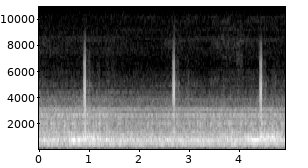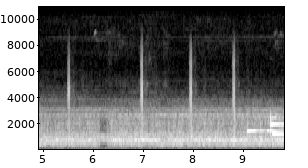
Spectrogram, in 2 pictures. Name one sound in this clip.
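Short electronic clicks sound as a monitor switches between views.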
